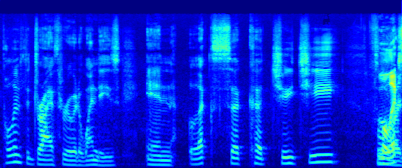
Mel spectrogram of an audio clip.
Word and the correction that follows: Loxahatchee: Oh, I think that's Loxahatchee. – Okay. – Loxahatchee, because I think that's how that's pronounced.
